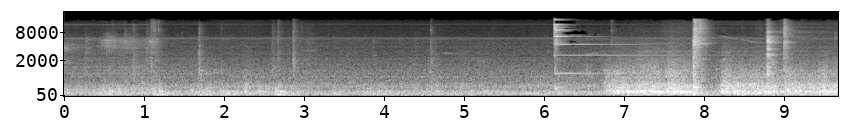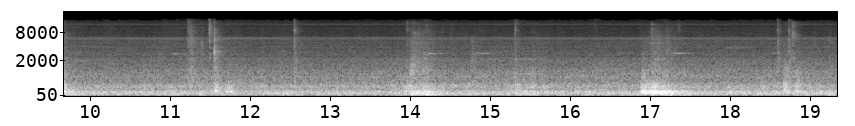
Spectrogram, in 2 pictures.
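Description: Electric intercity train heard from its driving cab while running, a steady low rumble. Sharp clicks and knocks come as the wheels cross a series of switches and rail joints. There is a brief high tone about six seconds in, and a louder stretch of rumble from about seven to ten seconds in, with shorter loud swells later.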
